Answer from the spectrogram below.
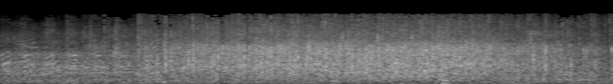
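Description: A sustained burst of audience applause, dense and steady, swelling slightly in the middle and holding loud for several seconds, with faint crowd murmur mixed in.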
